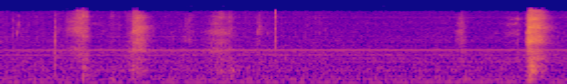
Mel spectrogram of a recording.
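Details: Cat sneezing oddly and repeatedly, as if something got into its nose: several small nasal snorts and sniffs, then one sharp sneeze, in a quiet room.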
